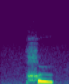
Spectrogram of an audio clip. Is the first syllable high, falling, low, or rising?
low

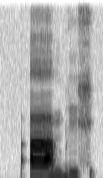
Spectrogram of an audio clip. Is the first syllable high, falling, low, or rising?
falling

